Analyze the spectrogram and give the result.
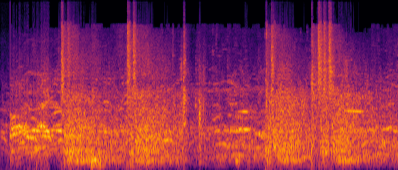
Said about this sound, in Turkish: Yaklaşık bir saat sonra Genelkurmay karargahından silah sesleri duyulmaya başlandı.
